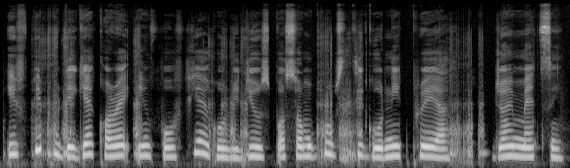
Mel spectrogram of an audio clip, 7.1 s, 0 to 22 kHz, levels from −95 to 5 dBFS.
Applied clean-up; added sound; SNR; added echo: neural mask model RNNoise.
